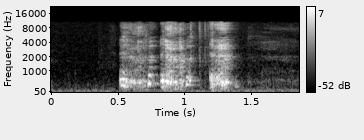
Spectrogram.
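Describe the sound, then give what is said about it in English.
Three hoarse coughs in quick succession from a sick person, fairly loud and harsh against an otherwise quiet background. “Sorry about the cough.”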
